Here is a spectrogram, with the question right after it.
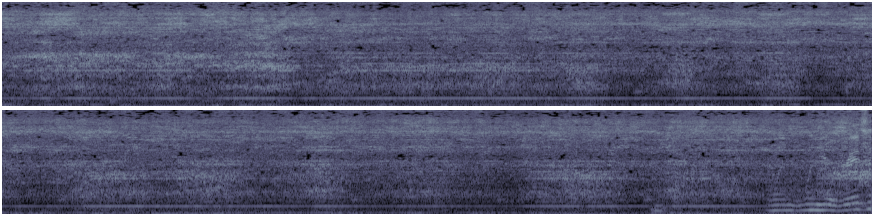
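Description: Hair blow dryer running steadily over curing resin on a memorial charger plate, a constant whooshing hum with a fixed tone that holds throughout, close and fairly loud.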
